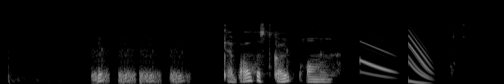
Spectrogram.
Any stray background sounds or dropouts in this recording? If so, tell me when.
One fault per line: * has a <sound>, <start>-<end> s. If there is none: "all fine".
* has a laugh, 0.9-1.9 s
* has a chirp, 3.6-4.4 s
